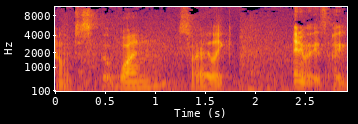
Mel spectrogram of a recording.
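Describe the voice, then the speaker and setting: Music is heard in the background. The talking goes at a moderate pace. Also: woman. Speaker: vlogger. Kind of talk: casual vlog chat. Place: home room. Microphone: phone near.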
